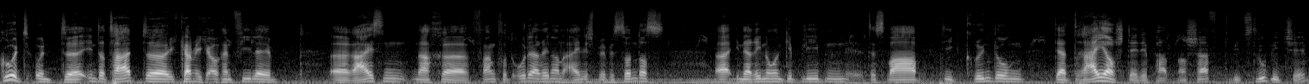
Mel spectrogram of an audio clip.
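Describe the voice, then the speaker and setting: At a moderate pace and with ordinary pitch variation, the voice comes through a dry sound with no echo and light background noise. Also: man. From Baden-Württemberg. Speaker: member of parliament; politician host. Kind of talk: interview. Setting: outdoors in front of the Reichstag. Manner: hesitant with frequent fillers. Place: open country.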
